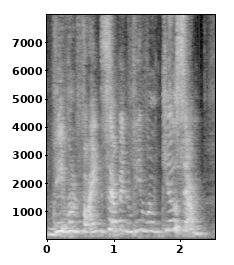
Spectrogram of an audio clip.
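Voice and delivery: harsh German-accented villain voice. Talking to Steve, launching into one of his Nazi impressions. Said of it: "your Nazi impressions".

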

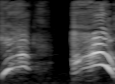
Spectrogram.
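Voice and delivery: piercing, ear-splitting, shrill, very loud scream. Retelling a wedding-day commotion, Misty screams at Abe to get out; imitating Misty screaming. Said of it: "Misty is just screaming like".

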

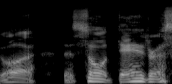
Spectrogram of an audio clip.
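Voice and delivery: put-on Scottish-accented voice. Speaker quoting a character in a game, in a scottish accent.

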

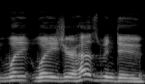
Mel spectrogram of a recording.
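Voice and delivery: ordinary talk, nothing marked

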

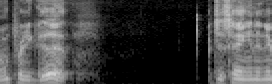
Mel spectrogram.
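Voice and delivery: talking through a mouthful. Guest asked how he is answers while drinking; talking with mouthful of juice. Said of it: "with a mouthful of juice".

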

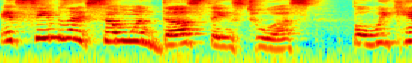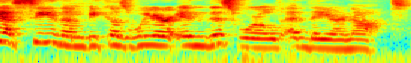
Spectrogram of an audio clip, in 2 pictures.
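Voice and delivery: plain

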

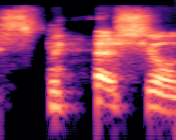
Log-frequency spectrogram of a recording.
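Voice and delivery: strong, heavy stress on the word special. A host introducing today's guest, stressing the word 'special'. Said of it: "I really stress the word special".

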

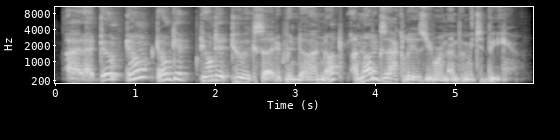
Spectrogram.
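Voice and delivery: halting, stumbling character voice. Voicing an older man greeting Windar in a doorway: voicing Aberstall. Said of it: "and so he says".

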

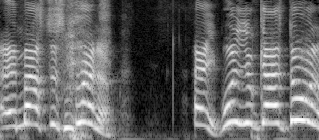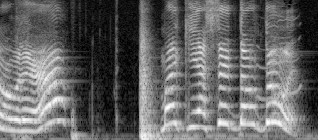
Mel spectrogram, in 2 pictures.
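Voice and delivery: very high, loud, shrill, put-on cartoon voice. Asked to do the Raphael voice real quick, speaker does Raphael voice. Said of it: "Do the fucking Raphael voice real quick".

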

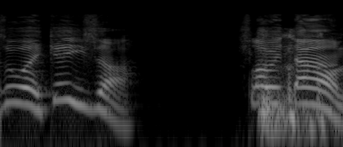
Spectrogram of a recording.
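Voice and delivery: very high, swooping, loud traffic-cop policeman voice. Imagining being pulled over by a policeman: imitating a policeman. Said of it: "He says".

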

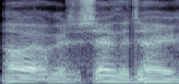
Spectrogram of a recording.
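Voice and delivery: gravelly heroic voice. Describing how an actor played Action Man, gravelly Action Man voice. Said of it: "gravelly voice".

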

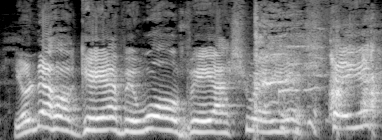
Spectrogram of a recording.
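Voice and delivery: put-on loud, mangled British villain accent. Asked to give the villain a regional flavor, voicing him in a british accent. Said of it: "a British person with a broken jaw".

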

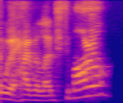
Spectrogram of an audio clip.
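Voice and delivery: statement rising in pitch like a question on "tomorrow". Explaining how pitch turns a statement into a question, demonstrating rising upward inflection. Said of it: "my voice inflects upward".

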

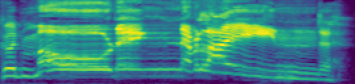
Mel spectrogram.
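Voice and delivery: very high pitch with morning stretched out. Greeting listeners while imitating Smee from Hook: Smee from Hook voice. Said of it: "I didn't get it growly".

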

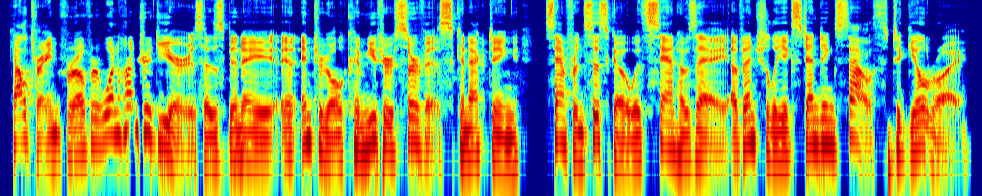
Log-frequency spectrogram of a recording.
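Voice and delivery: grand ad-announcer read, overly official. Explaining Caltrain to the others, the speaker uses an overly official tone. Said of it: "Should I describe it in a overly official tone?".

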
